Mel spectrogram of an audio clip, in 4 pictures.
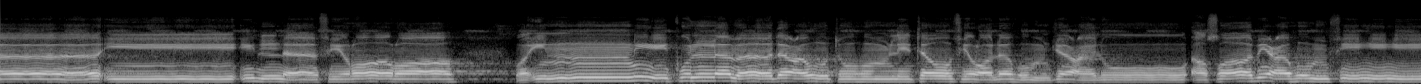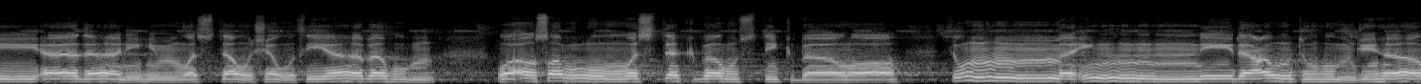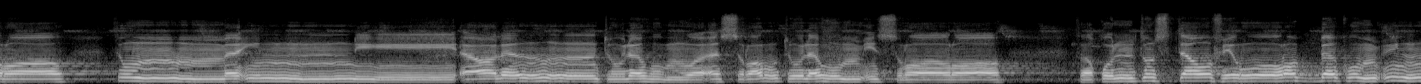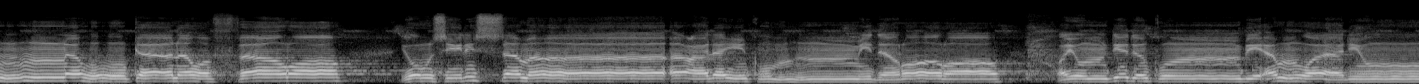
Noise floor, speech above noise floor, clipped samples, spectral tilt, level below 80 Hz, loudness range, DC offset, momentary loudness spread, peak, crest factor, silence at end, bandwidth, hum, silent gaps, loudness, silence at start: -42 dBFS; 23 dB; under 0.1%; -6 dB/octave; -62 dBFS; 3 LU; under 0.1%; 6 LU; -10 dBFS; 10 dB; 0 s; 11 kHz; none; none; -19 LUFS; 0 s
